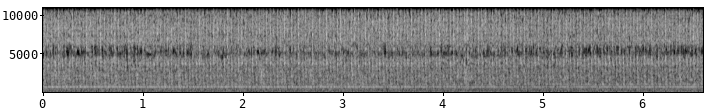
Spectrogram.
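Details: Renault Megane 3 1.5 dCi diesel at idle; a sharp metallic ticking, about three to four a second, like metal cracking near the accessory belts, worst when starting the engine. Cause unclear.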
